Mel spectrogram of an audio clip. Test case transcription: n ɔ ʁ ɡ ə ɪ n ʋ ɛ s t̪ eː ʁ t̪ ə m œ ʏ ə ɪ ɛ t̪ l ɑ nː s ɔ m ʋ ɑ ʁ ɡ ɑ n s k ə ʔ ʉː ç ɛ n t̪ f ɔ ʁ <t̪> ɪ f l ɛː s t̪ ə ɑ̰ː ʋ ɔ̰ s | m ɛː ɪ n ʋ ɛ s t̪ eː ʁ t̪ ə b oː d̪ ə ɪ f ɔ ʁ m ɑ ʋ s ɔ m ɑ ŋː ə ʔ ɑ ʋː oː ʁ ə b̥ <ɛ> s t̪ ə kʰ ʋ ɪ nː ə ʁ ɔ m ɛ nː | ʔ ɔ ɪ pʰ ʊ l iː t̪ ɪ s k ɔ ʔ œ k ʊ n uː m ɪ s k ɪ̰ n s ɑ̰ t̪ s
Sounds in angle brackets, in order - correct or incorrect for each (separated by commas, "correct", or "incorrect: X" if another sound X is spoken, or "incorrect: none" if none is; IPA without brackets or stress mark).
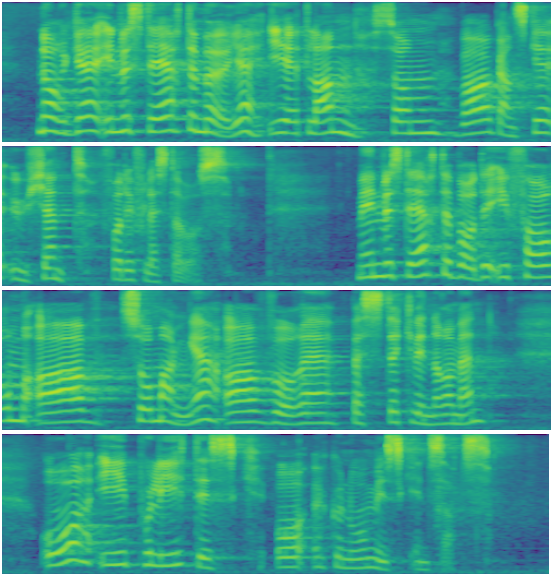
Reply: incorrect: d̪, correct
